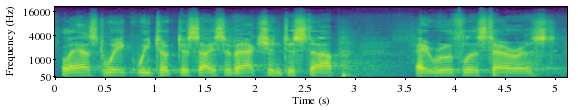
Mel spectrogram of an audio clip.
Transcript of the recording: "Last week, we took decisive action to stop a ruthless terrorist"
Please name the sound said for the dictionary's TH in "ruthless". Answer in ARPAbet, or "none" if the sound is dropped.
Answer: TH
